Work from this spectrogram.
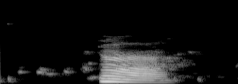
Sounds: Sigh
